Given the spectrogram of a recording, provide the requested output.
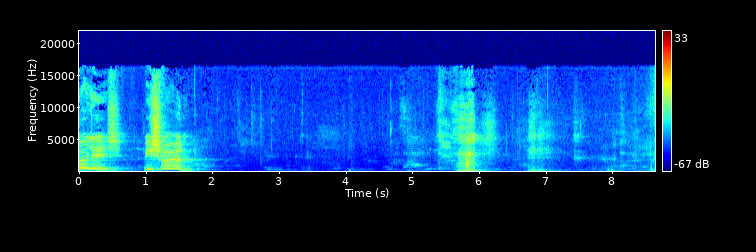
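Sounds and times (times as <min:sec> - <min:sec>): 
speech: 0:01.1 - 0:01.8
wet snorting nose sniffles: 0:05.4 - 0:07.2.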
